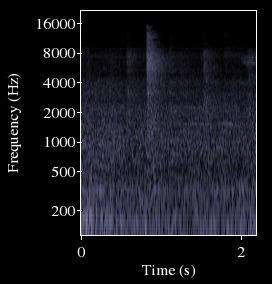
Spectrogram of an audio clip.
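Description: Steady rumble of city street traffic heard from high above, with a brief hiss a little under a second in.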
